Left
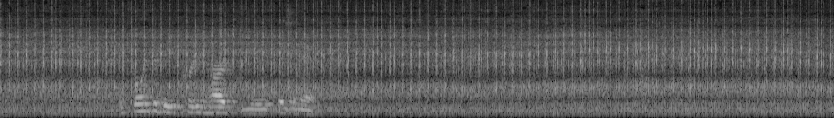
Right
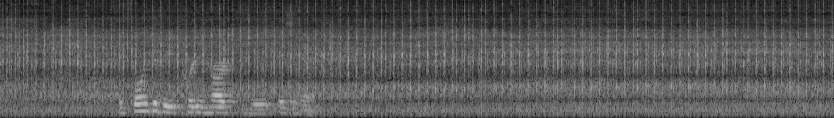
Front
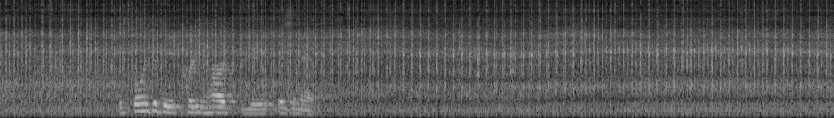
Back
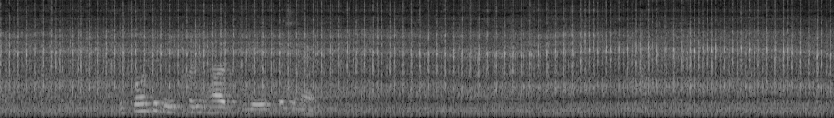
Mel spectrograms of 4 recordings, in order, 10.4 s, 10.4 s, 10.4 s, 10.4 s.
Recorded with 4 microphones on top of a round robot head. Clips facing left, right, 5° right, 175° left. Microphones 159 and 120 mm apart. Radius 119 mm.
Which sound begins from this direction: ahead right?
A woman speaking, at 1.5 s.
